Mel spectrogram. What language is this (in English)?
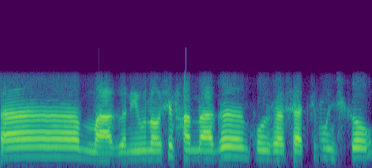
Bodo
